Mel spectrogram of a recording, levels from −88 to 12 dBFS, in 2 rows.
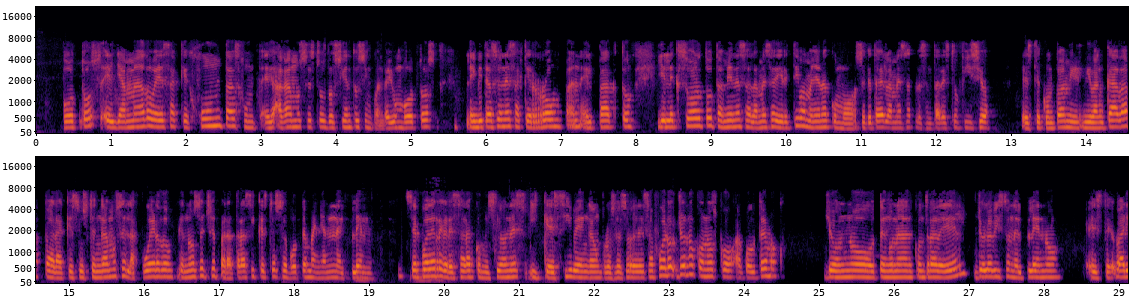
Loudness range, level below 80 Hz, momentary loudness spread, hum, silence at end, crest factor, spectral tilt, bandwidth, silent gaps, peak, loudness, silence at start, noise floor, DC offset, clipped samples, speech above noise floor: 2 LU; -70 dBFS; 7 LU; none; 0 s; 14 dB; -5 dB/octave; 7.6 kHz; none; -10 dBFS; -23 LUFS; 0.35 s; -61 dBFS; under 0.1%; under 0.1%; 38 dB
